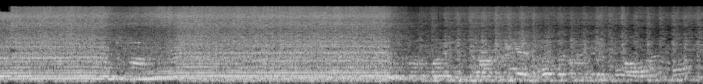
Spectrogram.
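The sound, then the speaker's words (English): A steam traction engine hisses loudly and continuously with blow-by from piston rings needing replacement, escaping steam with a ringing whistle-like tone at first, then turning into a rougher, fluttering hiss for the rest. “Look at the blow by. That thing needs new rings.”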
